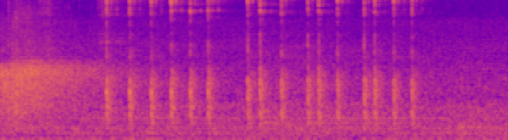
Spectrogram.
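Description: A ball bounces on a table tennis table.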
